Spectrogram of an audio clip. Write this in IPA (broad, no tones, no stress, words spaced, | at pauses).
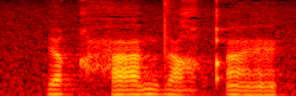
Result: iqhandaʁ qʼɛ̃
